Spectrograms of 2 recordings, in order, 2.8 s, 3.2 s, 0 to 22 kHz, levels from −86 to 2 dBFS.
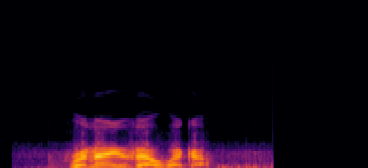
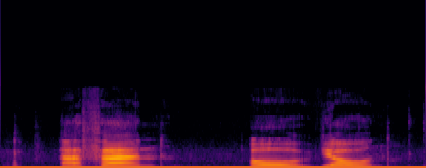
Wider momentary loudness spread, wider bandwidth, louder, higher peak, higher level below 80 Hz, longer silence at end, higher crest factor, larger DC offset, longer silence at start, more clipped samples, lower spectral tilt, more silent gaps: second, 11 LU vs 18 LU; second, 7 kHz vs 11 kHz; first, -17 LUFS vs -24 LUFS; about the same, -2 dBFS vs -4 dBFS; first, -60 dBFS vs -68 dBFS; first, 0.85 s vs 0.4 s; about the same, 20 dB vs 22 dB; second, under 0.1% vs 10%; about the same, 0.5 s vs 0.45 s; neither; about the same, -5.5 dB/octave vs -5 dB/octave; neither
